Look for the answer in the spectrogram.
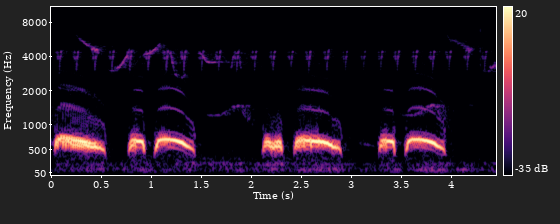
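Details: A spotted dove, a wild bird with a deep voice, calls at a branch decoy setup in Thailand: mellow low coos grouped as a brief note followed by a longer falling one, three times, with soft high ticks behind.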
